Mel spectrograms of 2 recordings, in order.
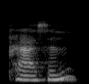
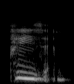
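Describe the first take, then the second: First: "Present" as the noun, PREZ-ent; short e in "Present", stressed at the front; stress on first syllable. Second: "present" as the verb, pree-ZENT, higher and louder; long ee in "present", verb pronunciation; stress as verb. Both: Shown as a demonstration. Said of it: "the next example".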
